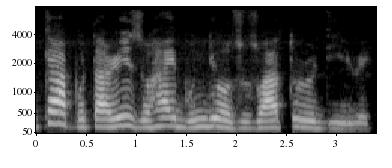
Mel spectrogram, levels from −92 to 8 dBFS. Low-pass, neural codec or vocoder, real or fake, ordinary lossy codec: 7.2 kHz; vocoder, 44.1 kHz, 128 mel bands, Pupu-Vocoder; fake; none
